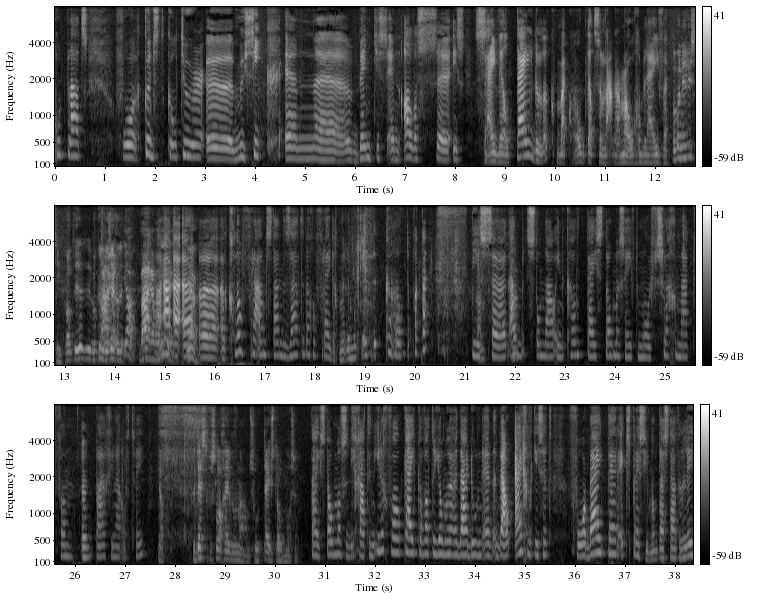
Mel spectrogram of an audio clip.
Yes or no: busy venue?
no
